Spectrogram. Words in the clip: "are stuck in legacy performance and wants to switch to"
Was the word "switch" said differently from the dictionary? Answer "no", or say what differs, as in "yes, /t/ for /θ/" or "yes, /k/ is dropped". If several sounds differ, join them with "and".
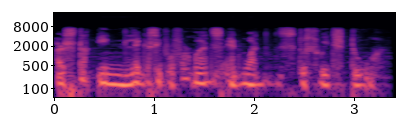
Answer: no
